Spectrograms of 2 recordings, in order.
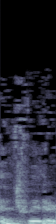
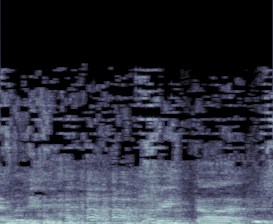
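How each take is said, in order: First: It is said with English-style pronunciation. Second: It is said with Japanese katakana-style pronunciation.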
